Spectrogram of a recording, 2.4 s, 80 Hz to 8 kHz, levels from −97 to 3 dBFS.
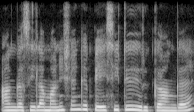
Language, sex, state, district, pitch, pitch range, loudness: Tamil, female, Tamil Nadu, Nilgiris, 235 Hz, 225-265 Hz, -13 LUFS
